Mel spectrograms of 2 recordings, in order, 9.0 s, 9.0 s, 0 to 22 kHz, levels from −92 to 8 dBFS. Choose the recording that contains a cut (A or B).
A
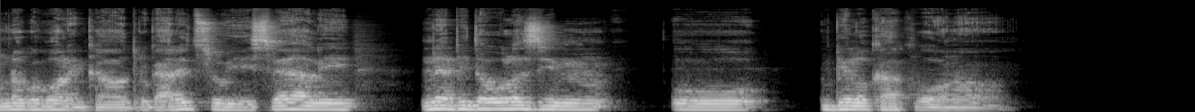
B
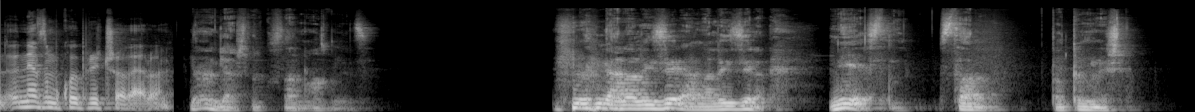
B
